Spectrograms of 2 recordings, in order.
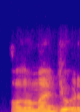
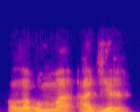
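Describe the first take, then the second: First: The second word is a short 'jur' with no hamzah. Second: The second word is 'ajir', starting with a hamzah. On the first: The speaker calls it wrong. "kalau dibaca Allahumma jur ... tidak tepat" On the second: The speaker calls it right. "Yang lebih tepat adalah ajir"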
